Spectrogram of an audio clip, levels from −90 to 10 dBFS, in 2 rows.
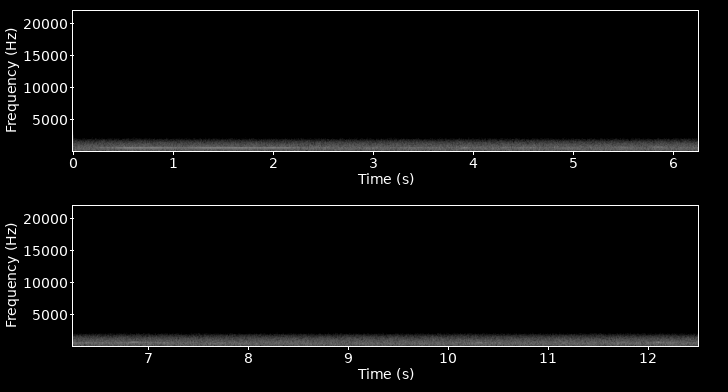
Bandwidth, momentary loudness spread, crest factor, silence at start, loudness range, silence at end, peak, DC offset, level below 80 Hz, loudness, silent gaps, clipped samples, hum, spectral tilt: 16.5 kHz; 6 LU; 16 dB; 0 s; 4 LU; 0 s; -34 dBFS; under 0.1%; -82 dBFS; -49 LUFS; none; under 0.1%; none; -8 dB/octave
